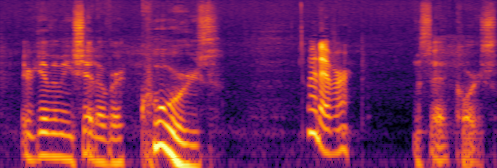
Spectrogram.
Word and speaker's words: Coors: Yeah, of course. How do you say it? Course. I mean, it's virtually the same thing. It's supposed to be Coors. Coors. You're supposed to, Coors. enunciate your double O's.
